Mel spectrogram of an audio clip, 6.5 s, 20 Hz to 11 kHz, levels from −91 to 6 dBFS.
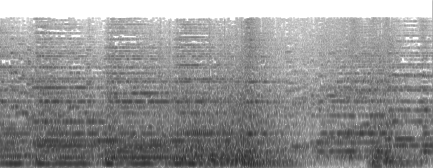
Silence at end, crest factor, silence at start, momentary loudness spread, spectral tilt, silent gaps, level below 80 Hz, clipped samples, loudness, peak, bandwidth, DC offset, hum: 0 s; 14 dB; 0 s; 9 LU; -7 dB/octave; none; -38 dBFS; under 0.1%; -17 LUFS; -2 dBFS; 8 kHz; under 0.1%; none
